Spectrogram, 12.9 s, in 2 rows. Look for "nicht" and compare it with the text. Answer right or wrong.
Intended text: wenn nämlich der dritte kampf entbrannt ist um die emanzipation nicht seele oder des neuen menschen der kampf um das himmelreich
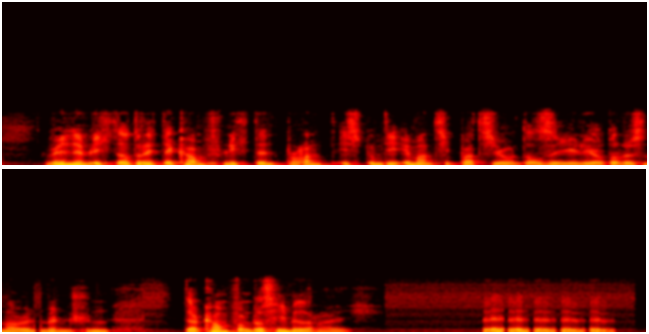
wrong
